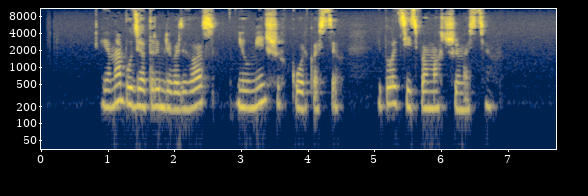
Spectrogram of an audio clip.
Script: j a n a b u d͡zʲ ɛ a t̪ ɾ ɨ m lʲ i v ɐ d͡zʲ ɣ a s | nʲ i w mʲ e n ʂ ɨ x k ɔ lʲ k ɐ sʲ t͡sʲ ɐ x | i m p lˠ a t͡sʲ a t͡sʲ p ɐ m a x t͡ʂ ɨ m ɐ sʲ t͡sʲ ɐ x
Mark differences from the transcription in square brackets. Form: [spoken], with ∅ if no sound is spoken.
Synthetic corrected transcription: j a n a b u d͡zʲ ɛ a t̪ ɾ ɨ m lʲ i v ɐ d͡zʲ ɣ a s | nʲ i w mʲ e n ʂ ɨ x k ɔ lʲ k ɐ sʲ t͡sʲ ɐ x | i [∅] p lˠ a t͡sʲ [i] t͡sʲ p ɐ m a x t͡ʂ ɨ m ɐ sʲ t͡sʲ ɐ x

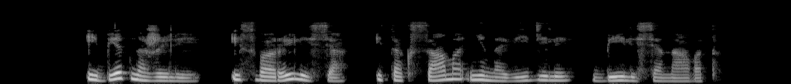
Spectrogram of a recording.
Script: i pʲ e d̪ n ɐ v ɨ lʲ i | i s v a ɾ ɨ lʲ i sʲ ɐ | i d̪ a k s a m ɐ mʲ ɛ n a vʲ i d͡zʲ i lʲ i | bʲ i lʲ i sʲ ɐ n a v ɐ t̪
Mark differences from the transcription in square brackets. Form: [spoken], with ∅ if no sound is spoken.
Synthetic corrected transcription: i [bʲ] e d̪ n ɐ [ʐ] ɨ lʲ i | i s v a ɾ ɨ lʲ i sʲ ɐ | i [t̪] a k s a m ɐ [nʲ] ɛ n a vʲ i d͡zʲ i lʲ i | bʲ i lʲ i sʲ ɐ n a v ɐ t̪

